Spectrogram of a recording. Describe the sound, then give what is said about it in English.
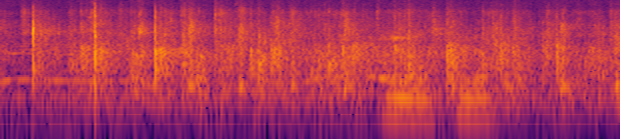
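An audience applauds two presenters introduced before a behind-the-scenes talk about Gunsmoke. Scattered sharp claps patter through a steady wash of clapping, with voices heard over it. “Give it up for Larry and John.”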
